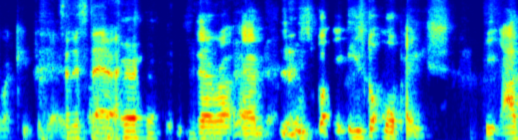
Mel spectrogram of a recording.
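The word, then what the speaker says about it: Sinisterra: that plays for Feyenoord, and it's Sanitera. I can't pronounce his name right. Is that Sinistera, the one at Feyenoord? Sinistera, that's the one.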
